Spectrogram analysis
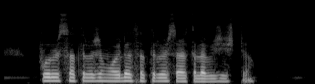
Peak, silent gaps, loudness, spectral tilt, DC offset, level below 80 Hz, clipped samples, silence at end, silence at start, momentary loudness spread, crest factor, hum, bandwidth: -10 dBFS; none; -25 LUFS; -8.5 dB/octave; under 0.1%; -64 dBFS; under 0.1%; 0.6 s; 0.4 s; 10 LU; 16 dB; none; 11.5 kHz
